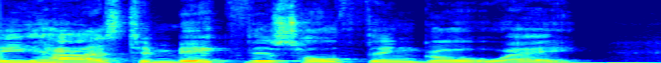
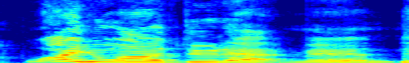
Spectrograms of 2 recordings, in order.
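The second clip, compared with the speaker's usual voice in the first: loud, high mock complaint; Galvao's mock protest; 6 semitones higher, 7 dB louder than usual. Commentator mocking Galvao's reaction to the threat, loud high protest. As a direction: blurt it as an aggrieved protest, pitched up. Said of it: "Galvao's reaction is".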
